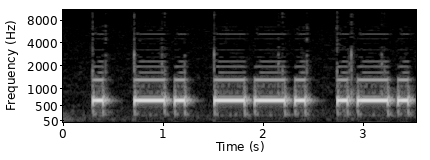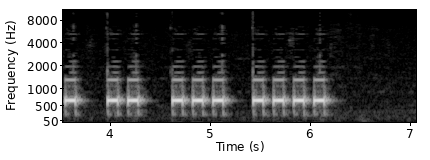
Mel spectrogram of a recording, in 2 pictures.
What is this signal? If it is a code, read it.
Morse code, heard as a keyed tone, about 12 wpm, 650 Hz. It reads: ENGLISH
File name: jh8cbh / 2021cw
